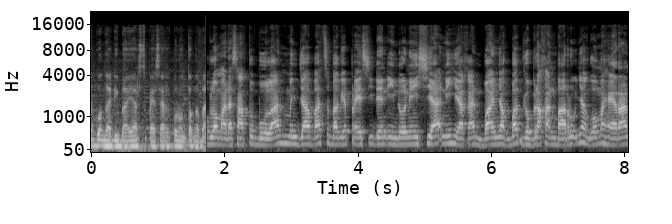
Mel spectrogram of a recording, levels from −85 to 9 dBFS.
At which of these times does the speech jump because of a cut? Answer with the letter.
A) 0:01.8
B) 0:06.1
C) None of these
A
